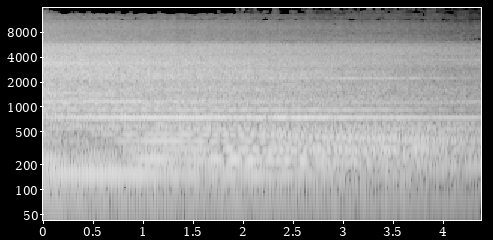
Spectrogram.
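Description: Rock music ending on a distorted electric guitar chord that is held and slowly fades out.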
